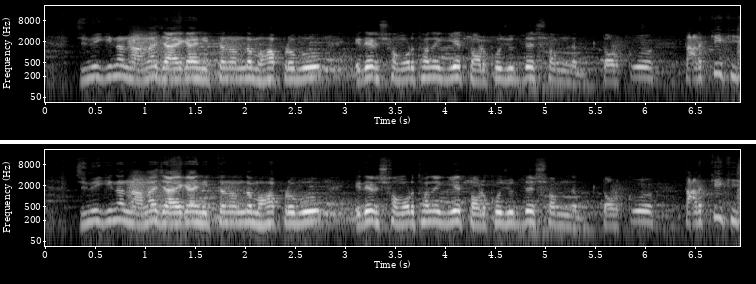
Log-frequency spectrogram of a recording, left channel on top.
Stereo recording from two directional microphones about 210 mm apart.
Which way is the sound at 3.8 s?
50° right (ahead or behind).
